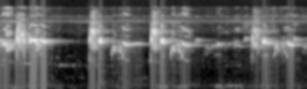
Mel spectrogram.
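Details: Sooty-headed bulbul calling to lure and challenge rivals, giving four short bubbly phrases, each a quick jumble of chirps trailing into a falling whistle, repeated roughly every three quarters of a second.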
